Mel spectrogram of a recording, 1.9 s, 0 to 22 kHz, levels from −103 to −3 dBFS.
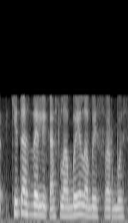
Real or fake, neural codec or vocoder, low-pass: real; none; 3.6 kHz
